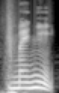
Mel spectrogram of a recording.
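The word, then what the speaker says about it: menu: Записуємо мен, так, але вимовляємо мені. Е, що тут є незвичне? Ну, по-перше, ми бачимо у, а вимовляємо і. А по-друге, наголос є на останній склад, що не властиве польській мові. Правда? Бо за правилом наголос падає на передостанній склад, а тут ми все-таки кажемо мені. Але поляки мають і своє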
